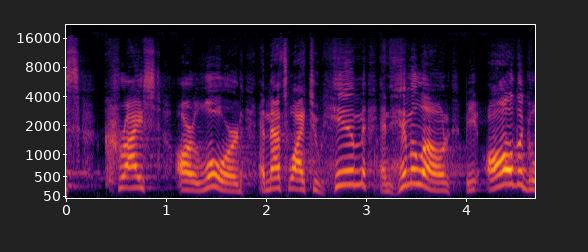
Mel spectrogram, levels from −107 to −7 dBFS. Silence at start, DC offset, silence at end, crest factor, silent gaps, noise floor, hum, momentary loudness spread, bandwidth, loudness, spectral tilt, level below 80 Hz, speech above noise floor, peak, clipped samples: 0 s; under 0.1%; 0 s; 18 dB; none; -54 dBFS; none; 14 LU; 14 kHz; -36 LUFS; -3.5 dB/octave; under -90 dBFS; 19 dB; -18 dBFS; under 0.1%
